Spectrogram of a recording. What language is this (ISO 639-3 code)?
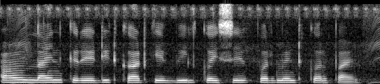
bho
